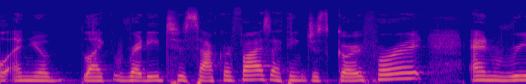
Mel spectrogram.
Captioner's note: none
